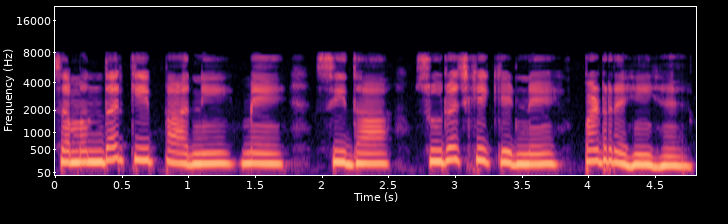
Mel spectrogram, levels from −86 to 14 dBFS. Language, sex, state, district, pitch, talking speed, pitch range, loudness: Hindi, female, Goa, North and South Goa, 215 Hz, 135 wpm, 205-245 Hz, -11 LUFS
